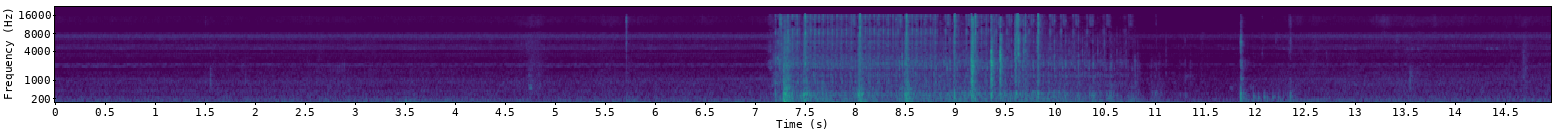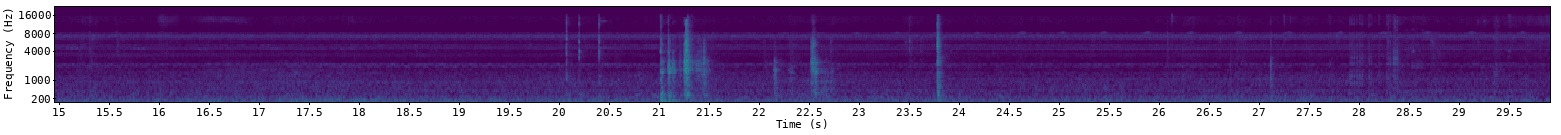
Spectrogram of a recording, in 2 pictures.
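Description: Crickets chirping steadily throughout. About seven seconds in, a rapid run of mechanical clicks and clatter lasting about three and a half seconds as the Microcosm M94 hit-and-miss model engine is spun over by hand without starting, then a few single clicks later on.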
